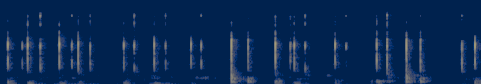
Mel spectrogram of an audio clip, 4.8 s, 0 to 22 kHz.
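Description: Both hands type continuously with their fingertips on a compact, hollow, white-cased mechanical keyboard with white and pink plastic keycaps and an RGB backlight. About 25 quick, bright plastic clacks come in uneven bursts, centered near 2.3 kHz. Each keypress stops almost instantly with no ring.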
